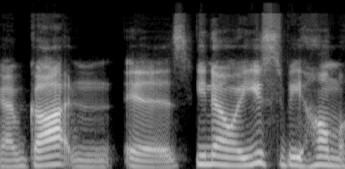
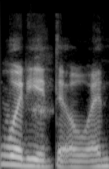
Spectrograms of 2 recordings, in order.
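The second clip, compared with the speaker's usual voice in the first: put-on bitter old person voice, lower; 4 semitones lower, 8 dB quieter than usual. Joining the other speaker's bit about bitter old people, in a mock bitter old person voice. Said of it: "I always love those just bitter old".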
